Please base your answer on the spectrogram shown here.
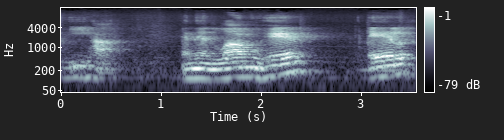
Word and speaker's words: hija: La hija. You don't pronounce the H though, just la hija.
